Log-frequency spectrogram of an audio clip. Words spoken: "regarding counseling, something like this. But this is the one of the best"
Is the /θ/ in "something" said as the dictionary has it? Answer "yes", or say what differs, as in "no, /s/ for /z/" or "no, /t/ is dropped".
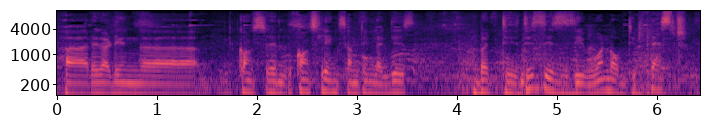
no, /t/ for /θ/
